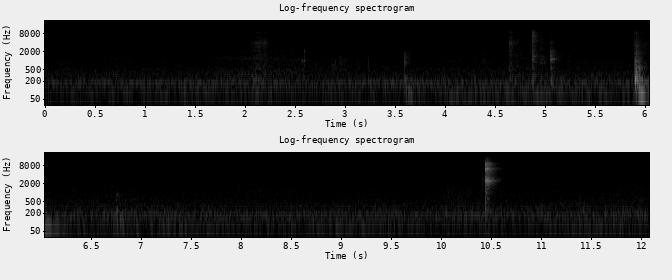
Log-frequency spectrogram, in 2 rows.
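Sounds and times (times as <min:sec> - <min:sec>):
faint steady hum: 0:00.0 - 0:12.0
finger snap: 0:10.4 - 0:10.7.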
